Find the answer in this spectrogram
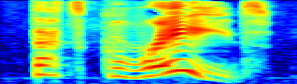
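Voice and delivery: enthusiastic, bright and high. Narrator reading Cloud answering Tifa's news, enthusiastic. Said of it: "he said enthusiastically".

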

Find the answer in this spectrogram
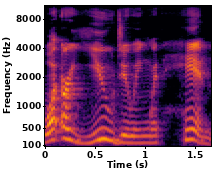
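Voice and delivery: contemptuous, sneering tone. Narrator reads a Slytherin questioning two others about their companion, sneering. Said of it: "Knott sneered".

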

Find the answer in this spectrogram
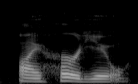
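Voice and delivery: low, quiet, close voice. Right after a kiss, a man answers the other man's question in a low voice. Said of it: "Mustang said in a low voice".

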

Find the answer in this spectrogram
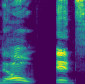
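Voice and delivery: forced, pained words. Stilinski, doubled over in pain, answers the question about his chest, choking the words out. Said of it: "Stilinski manages to choke the words out".

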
